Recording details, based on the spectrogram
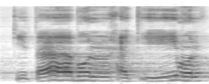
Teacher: یہاں پر با کے اوپر 2 پیش کی تنوین ہے، تنوین کے بعد حروف حلقی میں سے ہا آ رہا ہے، تو یہاں پر بھی تنوین کو ظاہر کر کے پڑھیں گے، یہاں پر غنہ اور اخفا نہیں کرنا ہے، یعنی کتاب ایسے نہیں کرنا ہے، اور نہ ہی کتاب ایسے کرنا ہے، بلکہ کتاب حکیم ایسے، کتاب حکیم۔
